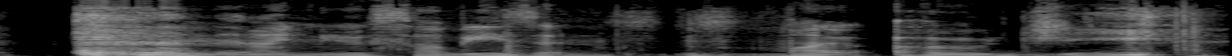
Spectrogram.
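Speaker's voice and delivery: laughing through the words. Thanking viewers and subscribers at the end of a video, laughing while talking. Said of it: "I'm sorry I'm laughing".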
